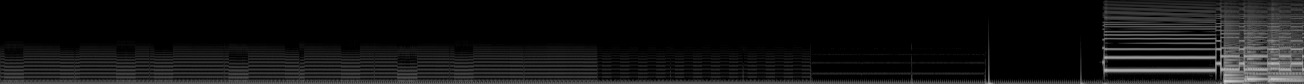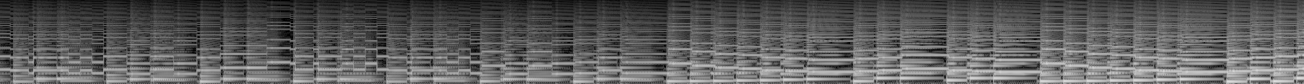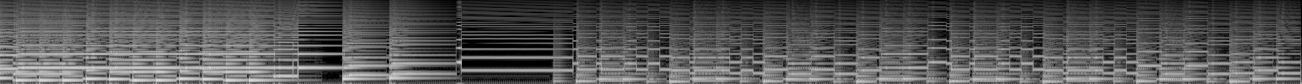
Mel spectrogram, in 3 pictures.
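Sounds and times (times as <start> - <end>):
polka on CSG8580R5 sound chip: 11.1 - 39.0.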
